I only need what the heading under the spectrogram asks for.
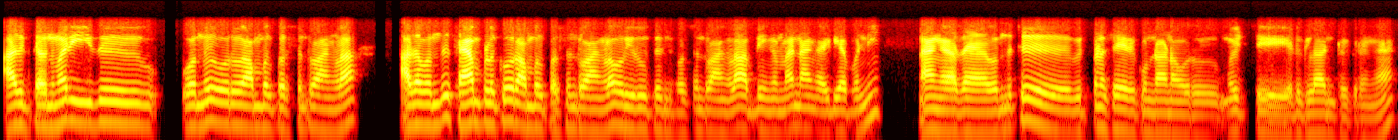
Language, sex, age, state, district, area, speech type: Tamil, male, 30-45, Tamil Nadu, Coimbatore, urban, conversation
